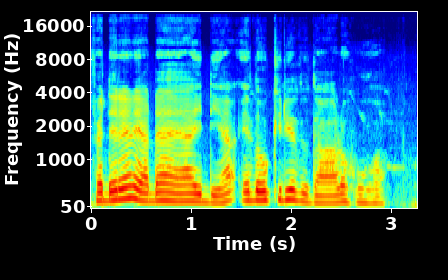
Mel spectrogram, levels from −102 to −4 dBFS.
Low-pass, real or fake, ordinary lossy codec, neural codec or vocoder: 19.8 kHz; real; none; none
